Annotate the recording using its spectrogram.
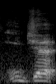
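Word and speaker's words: eejit: It's Egypt. And it looks, how it's pronounced is when you see it, it's E-E-D-J-I-T, right? But it's pronounced Egypt as in E-E-G-I-T, and it means idiot.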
